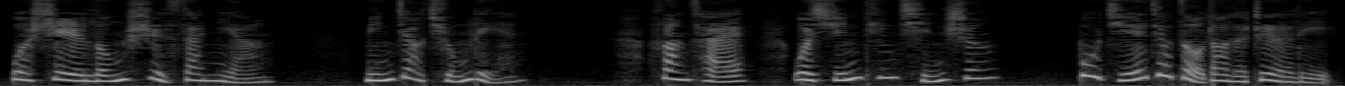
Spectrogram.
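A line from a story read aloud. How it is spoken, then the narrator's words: Shy smile. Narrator (Chinese): 琼莲羞涩的一笑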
